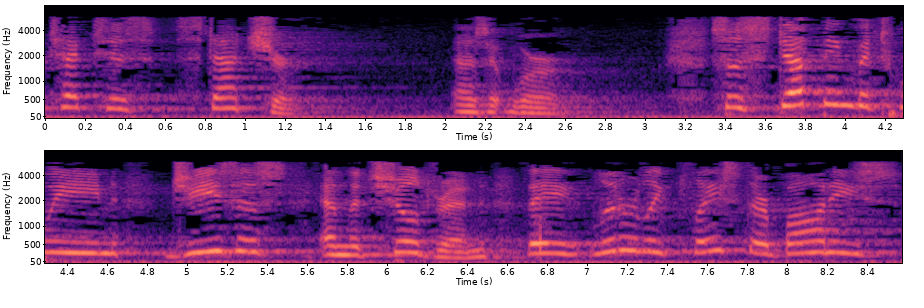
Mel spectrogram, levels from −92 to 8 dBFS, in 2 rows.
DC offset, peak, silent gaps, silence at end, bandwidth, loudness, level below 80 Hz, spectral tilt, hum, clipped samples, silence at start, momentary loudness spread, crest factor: under 0.1%; -6 dBFS; none; 0 s; 6.2 kHz; -24 LUFS; -44 dBFS; -6 dB/octave; none; under 0.1%; 0 s; 11 LU; 18 dB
